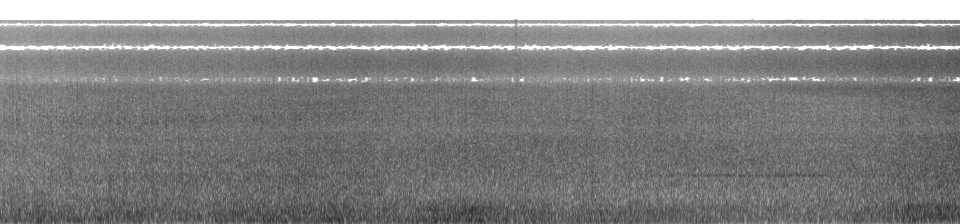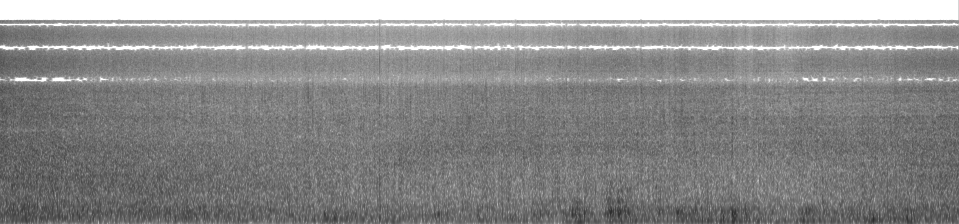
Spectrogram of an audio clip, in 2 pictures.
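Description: Steady rain over a flooded street, with cars driving through the standing water; a louder wash of splashing builds about halfway through as a car plows past, spraying water.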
